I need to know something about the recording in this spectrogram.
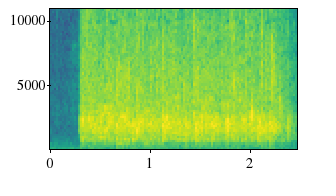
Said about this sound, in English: Listen to them clap and cheer about being grifted.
